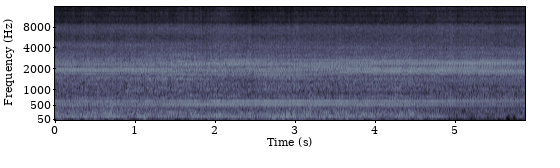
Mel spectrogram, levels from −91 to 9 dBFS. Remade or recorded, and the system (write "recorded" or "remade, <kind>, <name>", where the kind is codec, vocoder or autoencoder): recorded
